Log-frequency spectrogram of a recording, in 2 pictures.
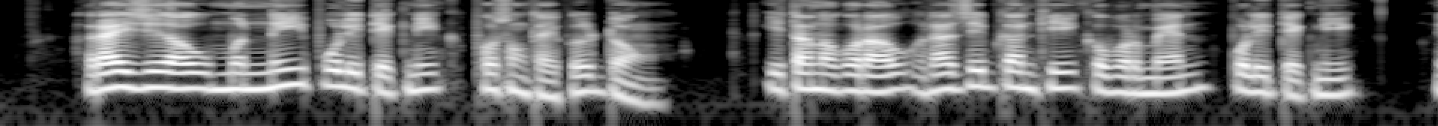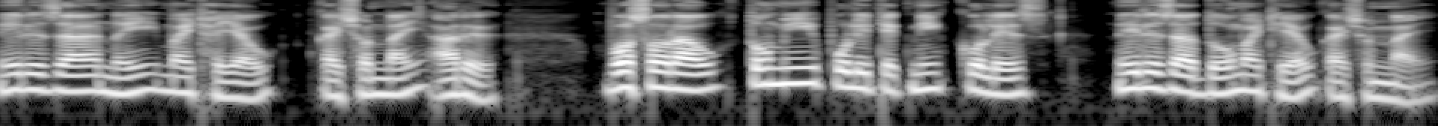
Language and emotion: Bodo, neutral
